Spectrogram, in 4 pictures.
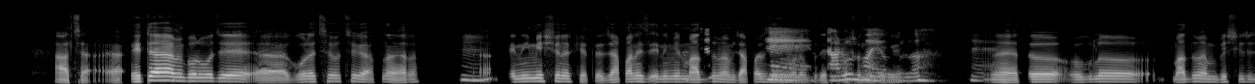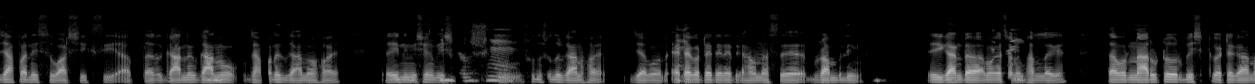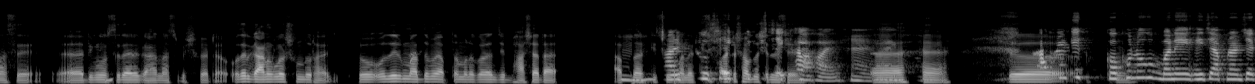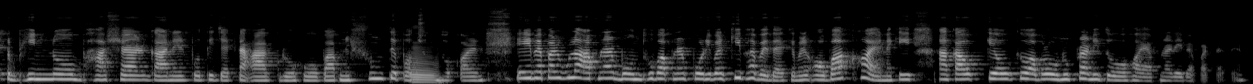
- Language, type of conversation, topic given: Bengali, podcast, কোন ভাষার গান শুনতে শুরু করার পর আপনার গানের স্বাদ বদলে গেছে?
- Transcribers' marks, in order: other background noise; unintelligible speech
